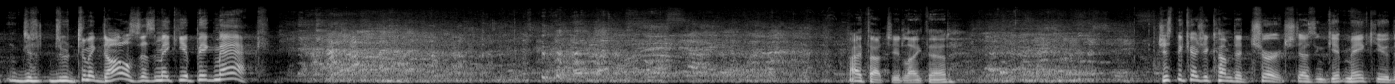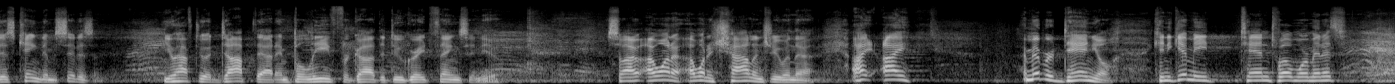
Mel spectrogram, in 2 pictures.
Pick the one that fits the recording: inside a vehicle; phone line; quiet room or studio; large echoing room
large echoing room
